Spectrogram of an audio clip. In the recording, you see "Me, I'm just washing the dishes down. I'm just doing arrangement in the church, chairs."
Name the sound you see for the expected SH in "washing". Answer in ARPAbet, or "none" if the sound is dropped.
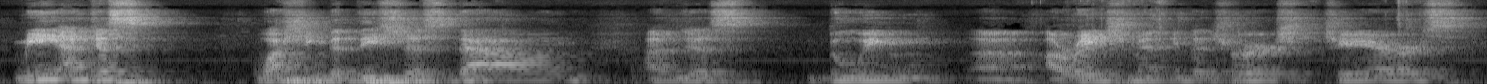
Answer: SH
